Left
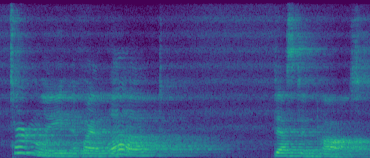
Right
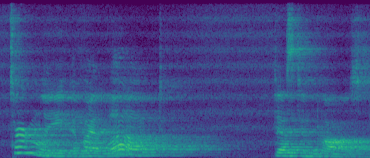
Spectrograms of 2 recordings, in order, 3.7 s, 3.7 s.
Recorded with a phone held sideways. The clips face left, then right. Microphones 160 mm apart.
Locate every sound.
0.1 s a woman speaking: 20° left (ahead or behind), 3.5 m; by 3.6 s 75° left (ahead or behind), 3 m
